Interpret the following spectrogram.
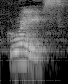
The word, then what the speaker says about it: grapes: 그레이프스까지 발음해요. grapes.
